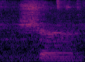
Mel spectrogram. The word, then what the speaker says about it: Suhr: I think it's Shure. It's SUHR. Okay.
